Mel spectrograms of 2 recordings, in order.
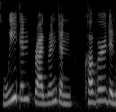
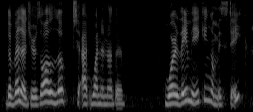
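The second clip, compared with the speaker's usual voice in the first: ordinary delivery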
